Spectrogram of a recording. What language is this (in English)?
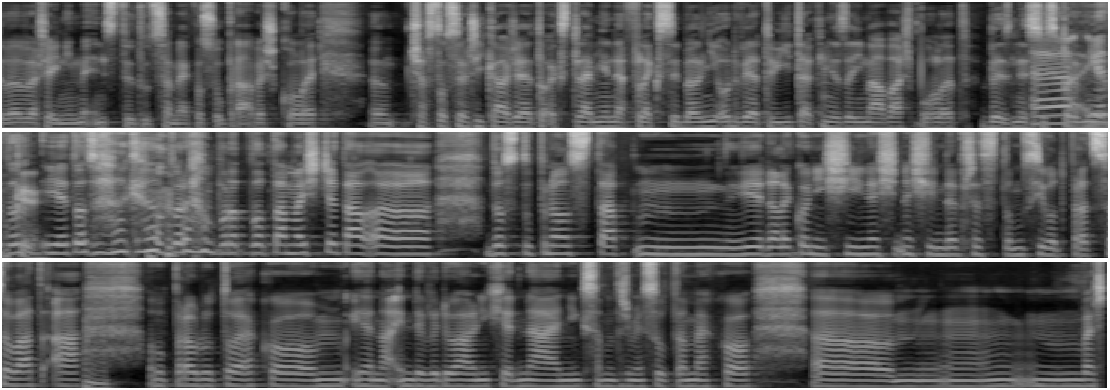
Czech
